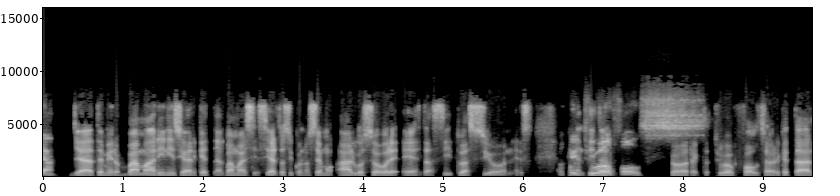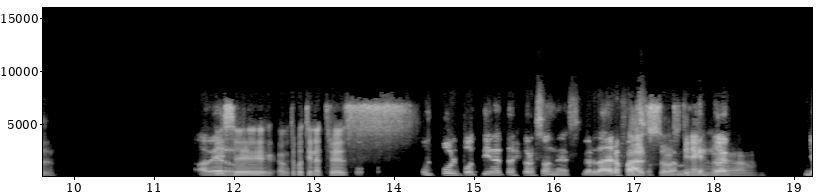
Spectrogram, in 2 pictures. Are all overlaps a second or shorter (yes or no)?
no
